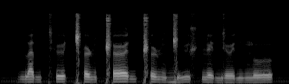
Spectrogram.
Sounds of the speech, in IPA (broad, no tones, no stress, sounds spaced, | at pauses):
d̪ a d tʰ ʏ ǀʰ œ ɳ ǁ œ d ǁ ø ɳ ɡ͡ǀ y ʃ ɳ ɪ d ø d n̪ ʊ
